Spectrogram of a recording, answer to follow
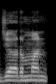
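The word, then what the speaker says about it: German: पे हम ज बनेंगे ज ग नहीं बोलेंगे ज बोलेंगे तो ज ई आर को हम म पढ़ेंगे सॉरी एम को म पढ़ेंगे और ए एन को न पढ़ेंगे यहां पर हम ऐसे पढ़ते हैं जर्मन पढ़ते हैं ठीक है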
